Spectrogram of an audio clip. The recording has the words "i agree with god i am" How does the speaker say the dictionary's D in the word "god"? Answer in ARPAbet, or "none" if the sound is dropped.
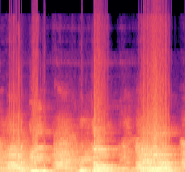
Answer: none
